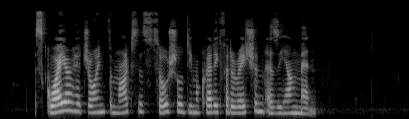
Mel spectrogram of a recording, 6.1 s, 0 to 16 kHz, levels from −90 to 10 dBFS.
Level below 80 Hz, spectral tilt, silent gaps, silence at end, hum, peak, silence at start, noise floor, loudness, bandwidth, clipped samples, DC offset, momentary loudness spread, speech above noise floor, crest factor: -84 dBFS; -4 dB/octave; none; 1.4 s; none; -4 dBFS; 0.5 s; -77 dBFS; -28 LUFS; 11.5 kHz; under 0.1%; under 0.1%; 15 LU; 49 dB; 24 dB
